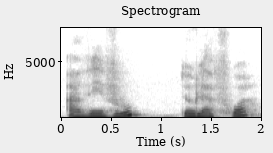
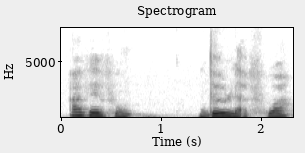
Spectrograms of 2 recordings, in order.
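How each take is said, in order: Both takes have the same delivery.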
